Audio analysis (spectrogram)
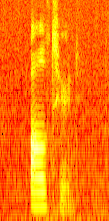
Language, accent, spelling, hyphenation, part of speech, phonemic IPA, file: English, US, altered, al‧tered, verb / noun / adjective, /ˈɔl.tɚd/, En-us-altered.ogg
- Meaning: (verb) simple past and past participle of alter; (noun) A kind of car in drag racing, usually with a partial body situated behind the exposed engine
